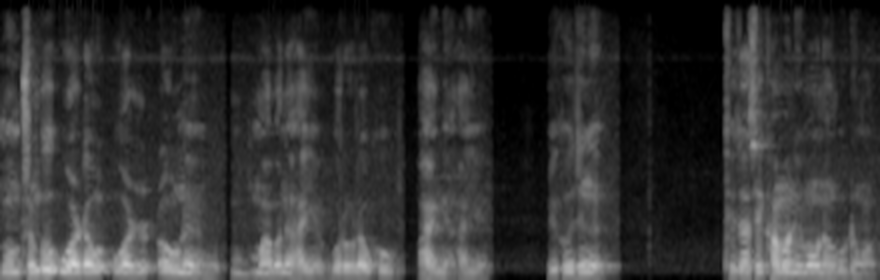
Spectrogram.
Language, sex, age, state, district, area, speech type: Bodo, male, 30-45, Assam, Kokrajhar, rural, spontaneous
